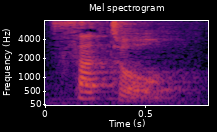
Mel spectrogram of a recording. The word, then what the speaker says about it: subtle: especial donde el sonido va, no se pronuncia, no se articula. SLE. Fíjense que mis labios nunca se juntan, sort. sino simplemente pasamos del sonido a al sonido ta sle o si lo queremos pronunciar en inglés de UK diríamos subtle. Sle. Ambos ignoran el sonido va.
